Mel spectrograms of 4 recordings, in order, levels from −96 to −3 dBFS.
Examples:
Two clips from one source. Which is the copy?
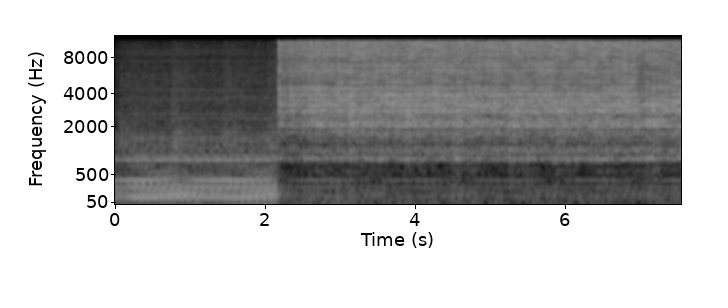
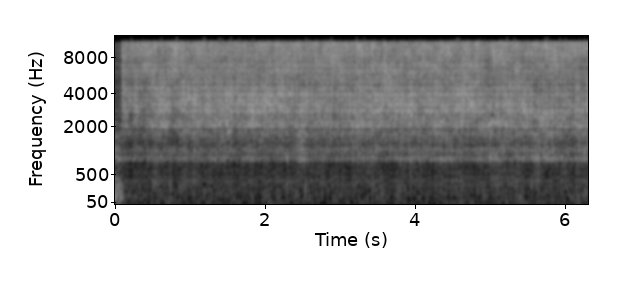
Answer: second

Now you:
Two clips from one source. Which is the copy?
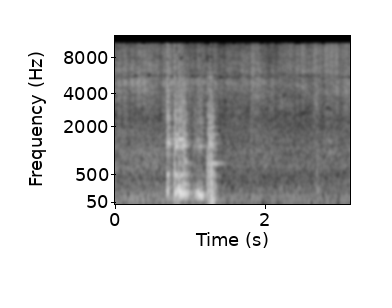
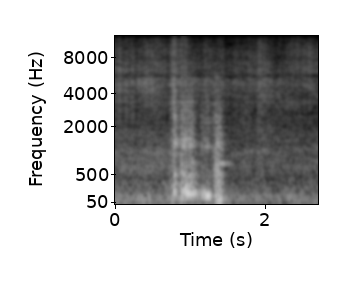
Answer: second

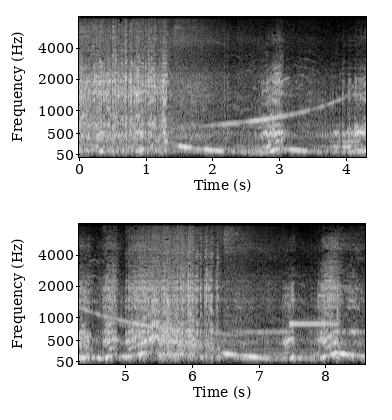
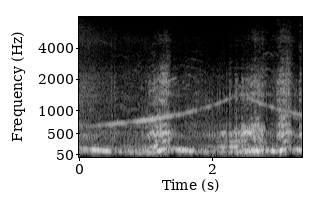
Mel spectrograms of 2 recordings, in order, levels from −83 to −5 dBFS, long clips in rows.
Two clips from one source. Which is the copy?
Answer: second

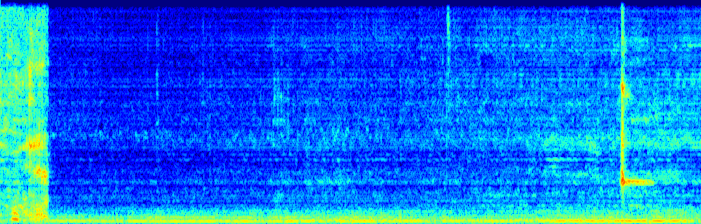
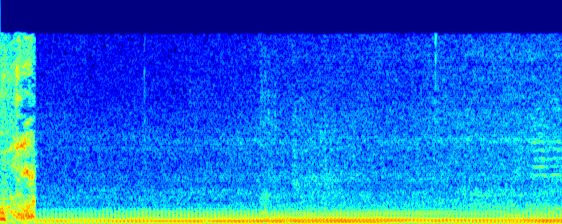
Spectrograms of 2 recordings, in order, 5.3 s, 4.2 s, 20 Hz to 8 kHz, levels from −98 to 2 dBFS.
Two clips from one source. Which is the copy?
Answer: first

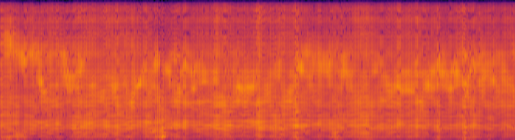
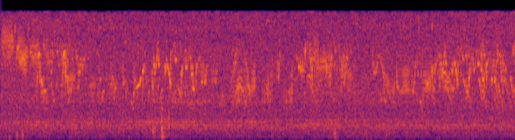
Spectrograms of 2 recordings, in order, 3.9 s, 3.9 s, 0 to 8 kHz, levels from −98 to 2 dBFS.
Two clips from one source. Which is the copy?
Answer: first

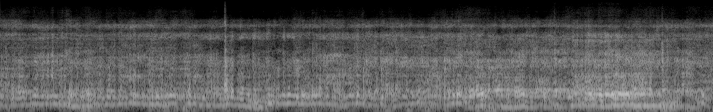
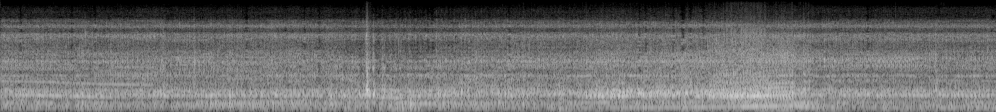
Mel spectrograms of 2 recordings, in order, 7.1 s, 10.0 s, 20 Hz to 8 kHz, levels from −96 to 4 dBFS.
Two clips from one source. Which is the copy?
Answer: first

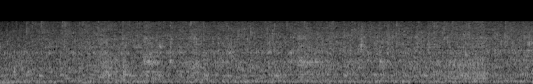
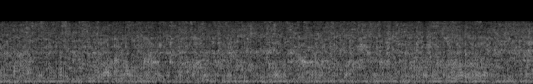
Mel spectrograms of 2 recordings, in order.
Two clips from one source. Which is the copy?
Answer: second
